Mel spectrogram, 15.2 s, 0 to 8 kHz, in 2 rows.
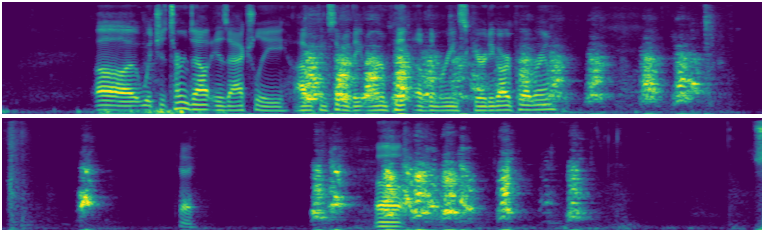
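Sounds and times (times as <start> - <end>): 
speech: 0.9 - 5.8, 11.4 - 11.7
dog barking: 3.0 - 7.2, 8.4 - 8.7, 10.7 - 13.5.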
